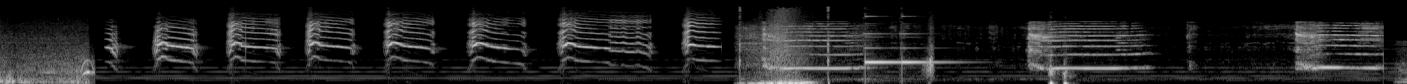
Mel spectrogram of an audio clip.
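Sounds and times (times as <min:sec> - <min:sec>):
hawk crying: 0:01.1 - 0:07.3.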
